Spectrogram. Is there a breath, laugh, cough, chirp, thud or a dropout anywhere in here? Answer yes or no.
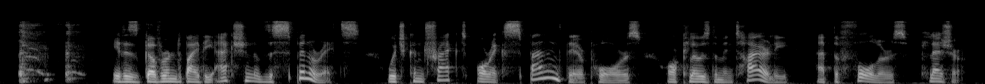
yes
